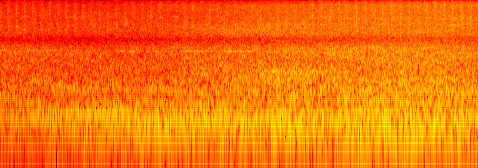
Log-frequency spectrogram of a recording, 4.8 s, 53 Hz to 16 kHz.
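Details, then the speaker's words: 2014 GMC Savana/Chevy Express crank-no-start with P0230 fuel pump relay code, new pump and relay fitted, battery voltage boosted: engine catches and runs with steady even rumble, no stumbling or misfire; runs normally. "Let's start this up. There we go. So it runs."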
